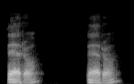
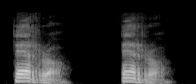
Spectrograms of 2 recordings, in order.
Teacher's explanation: the word but you know which is pero in spanish p-e-r-o then you just flap your r pero pero but if you're saying dog then it's perro perro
